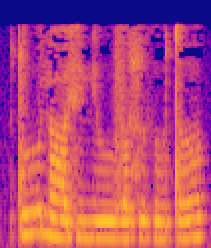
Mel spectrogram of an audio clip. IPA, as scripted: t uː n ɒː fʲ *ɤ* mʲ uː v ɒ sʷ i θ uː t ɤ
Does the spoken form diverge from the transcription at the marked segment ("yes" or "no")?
yes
